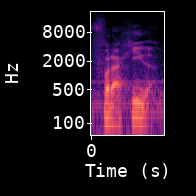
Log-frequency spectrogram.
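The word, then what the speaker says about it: σφραγίδα: se escribe un poco diferente pero suena fragilidad se escribe sph r a g i d a fragida y esta palabra fragilidad Que traduce sello en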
